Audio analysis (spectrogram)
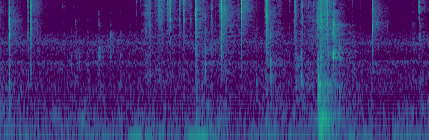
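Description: A metal blade cuts into a solid, palm-sized purple-and-white bar of soap held in the hand, peeling off thin shavings. It makes a quiet, rapid run of crisp, bright scraping clicks and soft crackles with almost no low end. Each short cut stops dead with no ring.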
